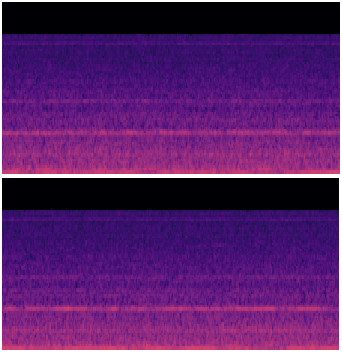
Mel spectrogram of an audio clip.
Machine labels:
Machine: fan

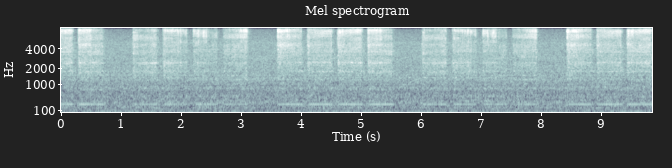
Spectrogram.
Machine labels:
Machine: slide rail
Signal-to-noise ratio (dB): -6 dB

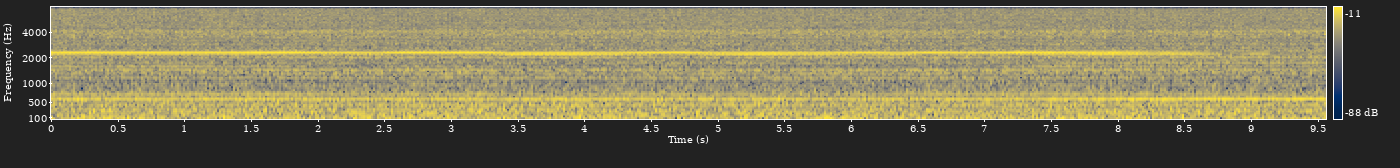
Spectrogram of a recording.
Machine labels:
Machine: pump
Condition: normal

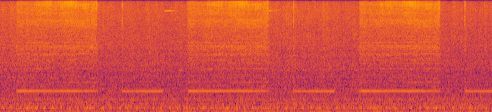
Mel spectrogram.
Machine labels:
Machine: slide rail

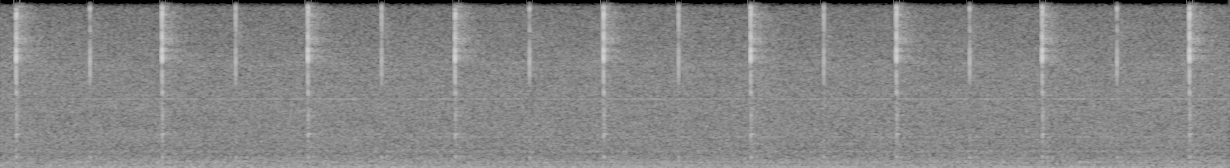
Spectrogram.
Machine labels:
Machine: valve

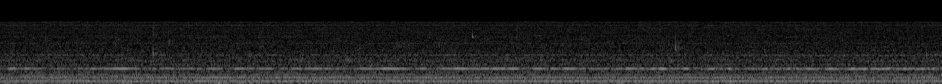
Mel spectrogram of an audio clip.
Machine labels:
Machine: pump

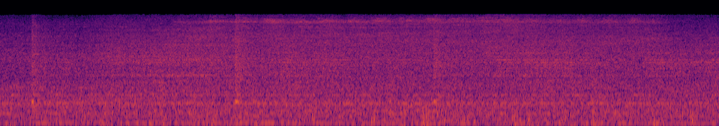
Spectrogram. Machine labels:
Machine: fan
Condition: normal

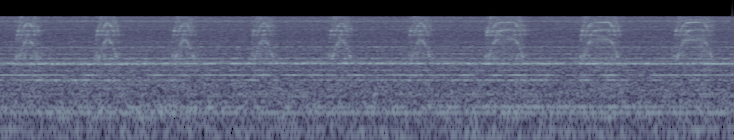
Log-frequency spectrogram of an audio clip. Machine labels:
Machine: slide rail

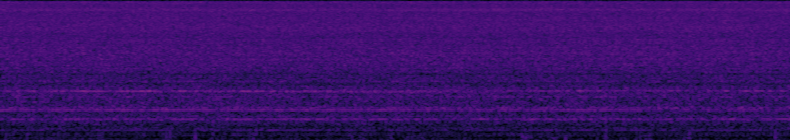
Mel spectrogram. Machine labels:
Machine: fan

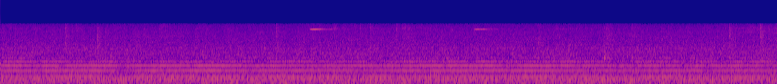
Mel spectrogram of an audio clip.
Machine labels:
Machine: fan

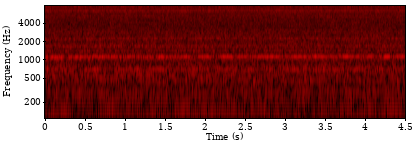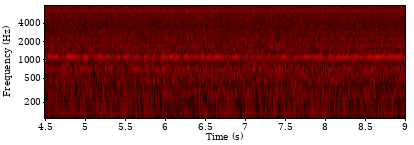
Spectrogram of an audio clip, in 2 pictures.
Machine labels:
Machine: fan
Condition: abnormal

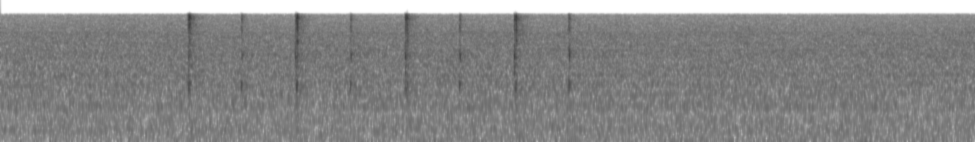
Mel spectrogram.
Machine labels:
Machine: valve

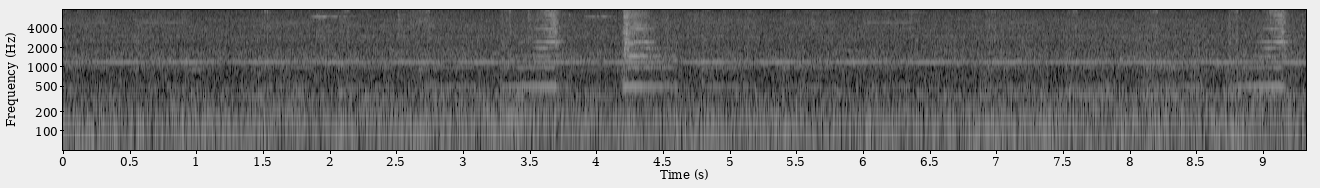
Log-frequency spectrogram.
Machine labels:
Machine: slide rail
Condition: normal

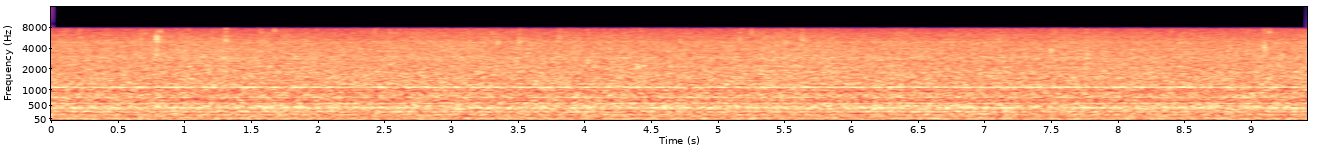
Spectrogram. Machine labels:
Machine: pump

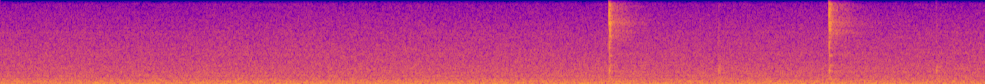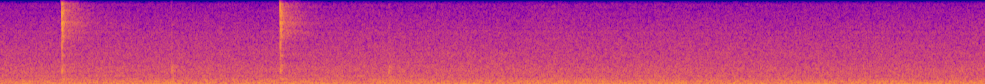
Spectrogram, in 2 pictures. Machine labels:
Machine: valve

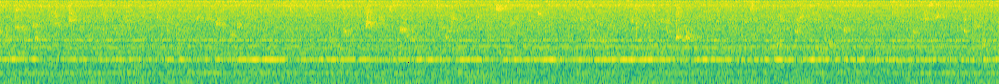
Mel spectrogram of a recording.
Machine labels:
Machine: pump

